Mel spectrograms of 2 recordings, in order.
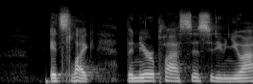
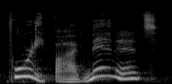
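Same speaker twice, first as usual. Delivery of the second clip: high, drawn-out dismay; surprised; 11 semitones higher, 4 dB quieter, slower than usual. Retold or imitated. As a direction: kid shocked at the wait. Kid hears the wait time.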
